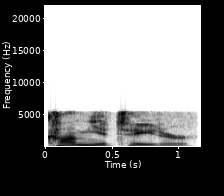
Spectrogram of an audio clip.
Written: commutator

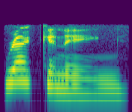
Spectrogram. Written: reckoning

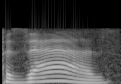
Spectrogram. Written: pizazz

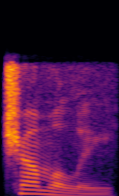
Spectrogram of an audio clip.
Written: chummily

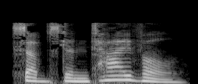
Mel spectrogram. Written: substantival

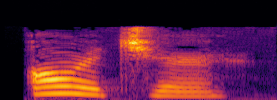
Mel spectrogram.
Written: orature

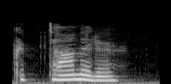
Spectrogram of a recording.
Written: cryptometer

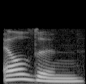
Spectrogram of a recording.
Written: Eldon

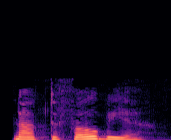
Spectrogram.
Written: noctiphobia

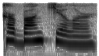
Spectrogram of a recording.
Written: carbuncular

